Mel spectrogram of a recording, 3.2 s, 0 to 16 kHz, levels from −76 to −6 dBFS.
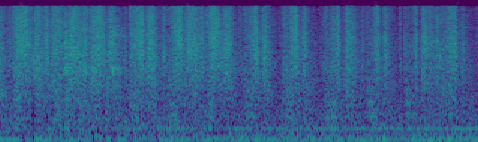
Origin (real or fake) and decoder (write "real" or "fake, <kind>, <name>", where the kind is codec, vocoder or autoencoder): real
